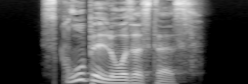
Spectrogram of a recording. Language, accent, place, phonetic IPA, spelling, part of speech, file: German, Germany, Berlin, [ˈskʁuːpl̩ˌloːzəstəs], skrupellosestes, adjective, De-skrupellosestes.ogg
- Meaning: strong/mixed nominative/accusative neuter singular superlative degree of skrupellos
